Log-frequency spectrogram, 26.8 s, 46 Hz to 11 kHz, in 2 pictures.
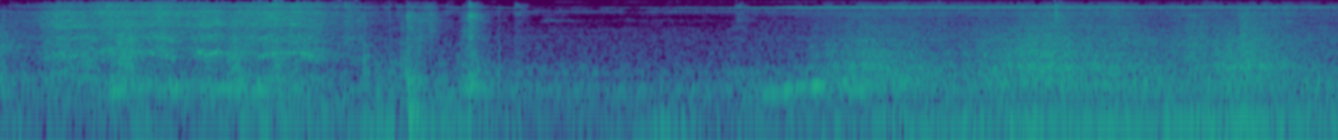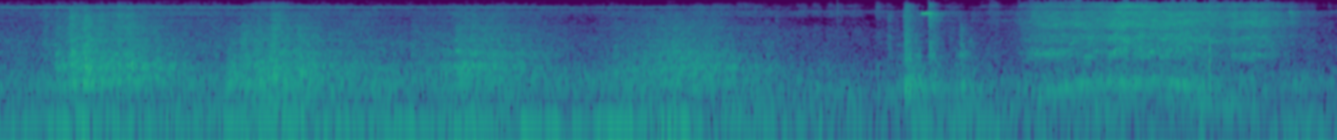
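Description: Schindler 5500 elevator car travelling down: a steady low rumble of the ride, louder through the middle, with a hum that glides up and down in pitch as the car starts and slows. Single knocks about four seconds in and again near the end.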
